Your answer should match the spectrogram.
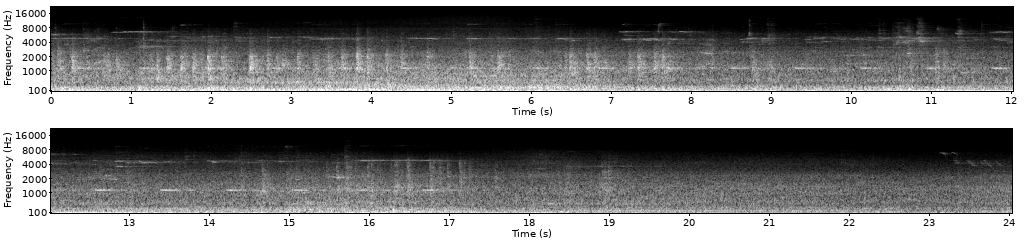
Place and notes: another area of Poznan that is heavily under construction. here a viaduct being rebuilt. an excavator rumbling across the construction area, whizzing and squeaking along.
